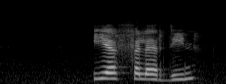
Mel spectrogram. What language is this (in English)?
Afrikaans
